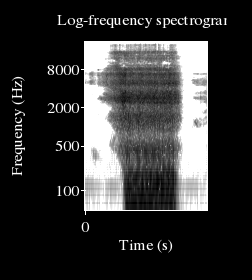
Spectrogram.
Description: Here is an hour of my pitbull, Meatball snoring.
